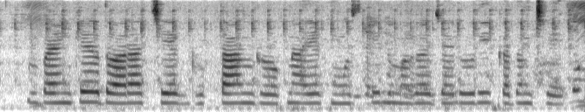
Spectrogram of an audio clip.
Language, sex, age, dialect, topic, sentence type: Magahi, male, 18-24, Northeastern/Surjapuri, banking, statement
